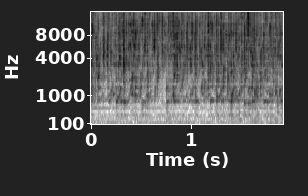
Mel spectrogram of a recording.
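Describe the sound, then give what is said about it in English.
Rapid, crisp munching of a pet rabbit eating vegetables, a dense continuous run of small wet crunches at a steady level with no voices. “that was our rabbit Bilbo Baggins eating some veggies”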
